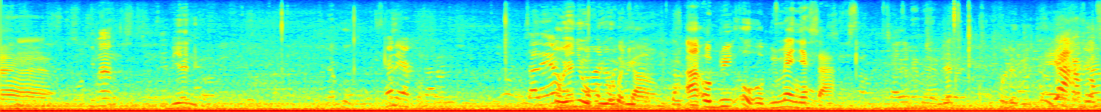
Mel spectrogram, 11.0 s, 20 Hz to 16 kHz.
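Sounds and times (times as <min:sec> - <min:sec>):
loud low hum: 0:00.0 - 0:11.0
men talking: 0:00.0 - 0:11.0.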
